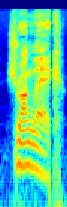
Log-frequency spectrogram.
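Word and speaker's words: Drangleic: For the record, it's, here it comes, Zhuanglek.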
